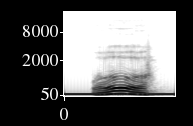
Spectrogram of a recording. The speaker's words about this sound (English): You want to hear 110 hertz still? Sure, let's hear it. Okay. We're going to transcend.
